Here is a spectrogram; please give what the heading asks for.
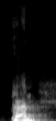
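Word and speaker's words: prime: 이 프라임이란 용어가 프라임이라고 읽을 때가 있고 다시가 아니라 대쉬라고 읽을 때가 있어요. 대쉬. 이거는 이렇게도 읽고 이렇게도 읽어요. 근데 얘를 콩글리시로 다시라고 읽으시는 거야. 무슨 말인지 알겠어? F 다시 A라고 하신단 말이야. 근데 이 대시는 숫자에서만 붙였을 수 있는 거고 문자에 붙일 때는 프라임을 읽어줘야 돼.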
